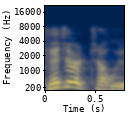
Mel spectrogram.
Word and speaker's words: desert: 그래서 얘를 뭐 얘를 desert라고 읽어야 돼요? dessert라고 읽어야 돼요? 그러면 디저트라고 똑같이 쓰고 데저트라고 읽으면 강세가 이름절에 강세가 있다는 얘기거든요.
